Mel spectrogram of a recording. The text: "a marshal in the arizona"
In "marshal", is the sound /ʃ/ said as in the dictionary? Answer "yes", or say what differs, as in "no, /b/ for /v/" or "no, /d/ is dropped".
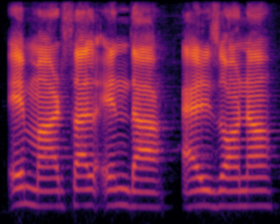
no, /s/ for /ʃ/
